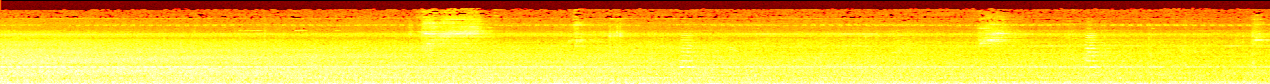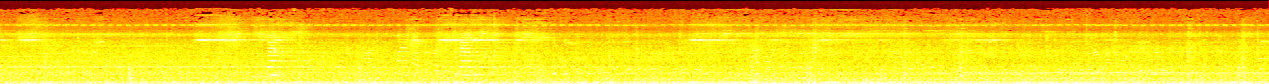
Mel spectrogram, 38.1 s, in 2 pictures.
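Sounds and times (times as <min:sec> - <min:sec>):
train wheels rumbling on track: 0:00.0 - 0:38.0
high-pitched wheel squeals: 0:22.0 - 0:23.5.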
